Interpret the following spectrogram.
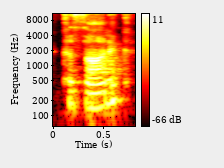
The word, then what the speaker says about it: Chthonic: curated art done by Lennox Reese and also Chthonic Forest. Did I pronounce that right? Chthonic that's right.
